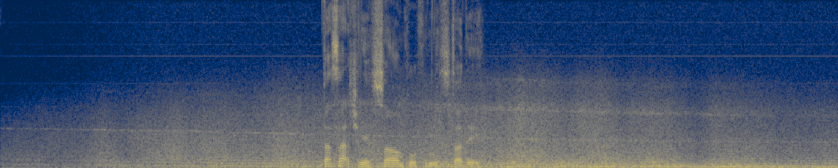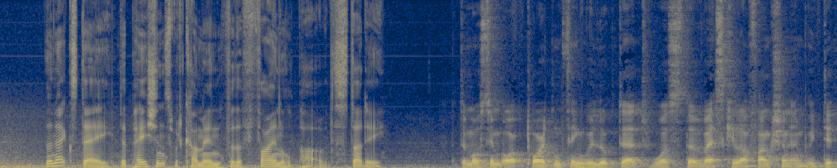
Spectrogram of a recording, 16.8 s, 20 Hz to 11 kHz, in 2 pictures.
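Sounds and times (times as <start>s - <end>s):
jet airplane flying overhead: 0.2s - 8.8s, 12.8s - 16.7s
speech: 3.2s - 5.3s, 8.8s - 12.3s, 13.0s - 16.7s.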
